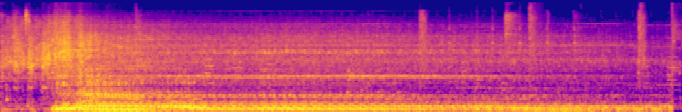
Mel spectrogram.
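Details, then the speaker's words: Subaru WRX after the exhaust was shimmied back onto its slipped hanger: starts on the first crank, flares briefly and settles into a deep, steady idle with no rattle or tinny buzz. Normal exhaust note after the fix. "Now after that, I feel like the exhaust is back to sounding good."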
